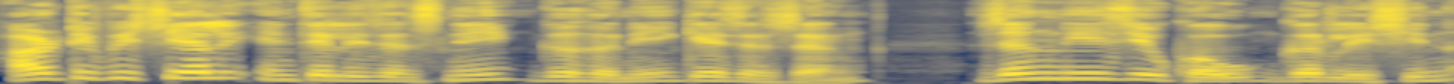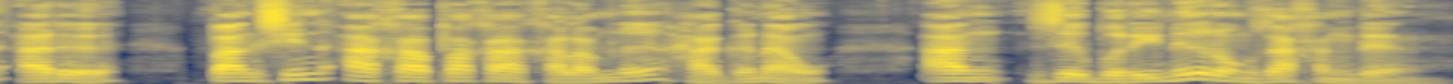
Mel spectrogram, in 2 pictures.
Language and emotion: Bodo, happy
